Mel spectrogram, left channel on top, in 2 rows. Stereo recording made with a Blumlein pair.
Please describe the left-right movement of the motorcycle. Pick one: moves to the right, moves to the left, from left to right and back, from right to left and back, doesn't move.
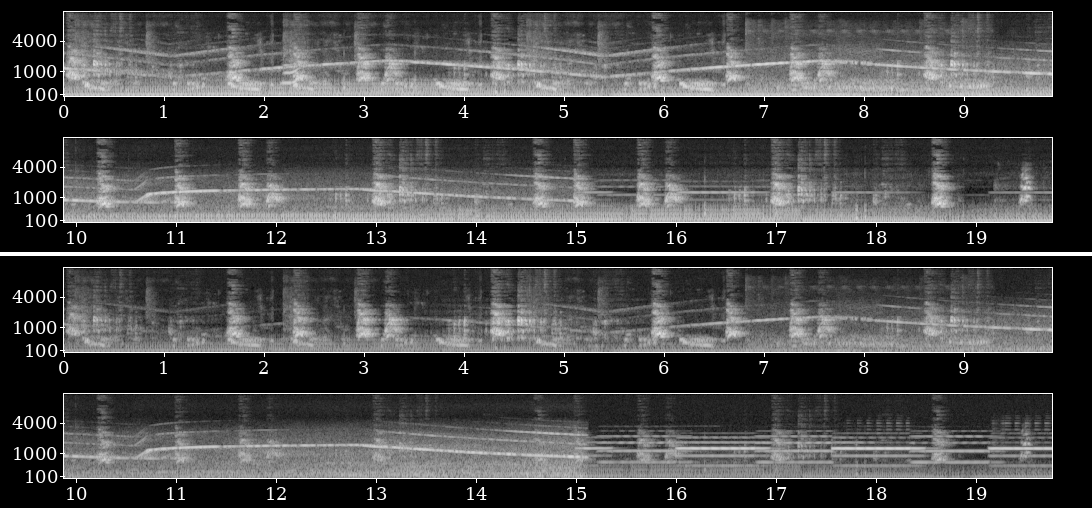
doesn't move.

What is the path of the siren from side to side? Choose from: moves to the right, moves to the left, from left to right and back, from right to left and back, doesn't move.
moves to the right.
